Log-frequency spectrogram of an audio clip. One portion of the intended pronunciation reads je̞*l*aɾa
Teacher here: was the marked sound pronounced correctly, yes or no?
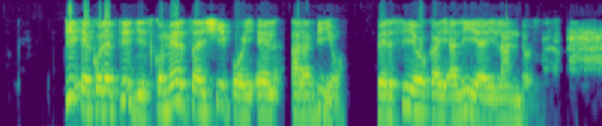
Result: yes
